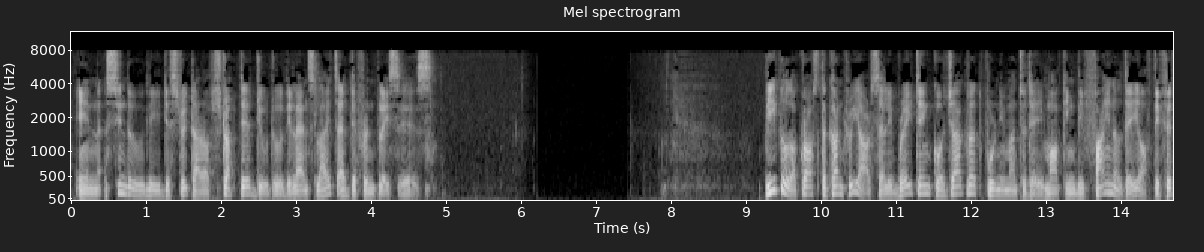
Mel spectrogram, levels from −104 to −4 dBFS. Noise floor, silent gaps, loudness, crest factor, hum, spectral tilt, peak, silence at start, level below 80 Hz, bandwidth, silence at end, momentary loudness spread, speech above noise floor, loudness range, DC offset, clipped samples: -89 dBFS; none; -28 LUFS; 26 dB; none; -4.5 dB/octave; -4 dBFS; 0.05 s; -62 dBFS; 8.2 kHz; 0 s; 5 LU; 61 dB; 7 LU; under 0.1%; under 0.1%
